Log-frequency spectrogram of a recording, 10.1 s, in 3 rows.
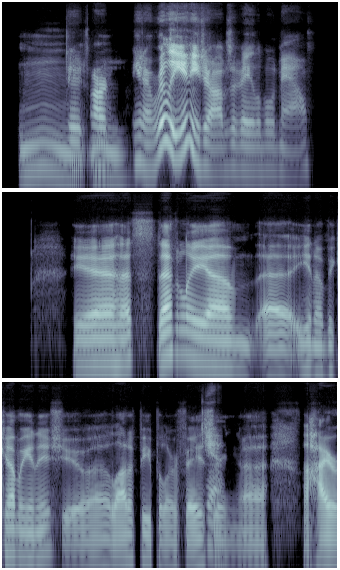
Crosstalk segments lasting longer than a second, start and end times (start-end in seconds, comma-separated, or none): none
